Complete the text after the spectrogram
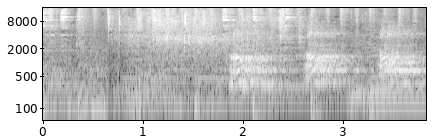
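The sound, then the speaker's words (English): A dog barks excitedly as its owner comes home, a quick series of loud yips and woofs, three bright bursts following one another over a steady background. “Nobody's as excited to see you as your best friend, your dog.”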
